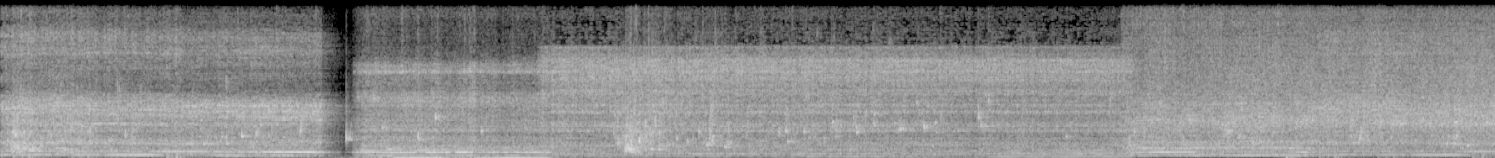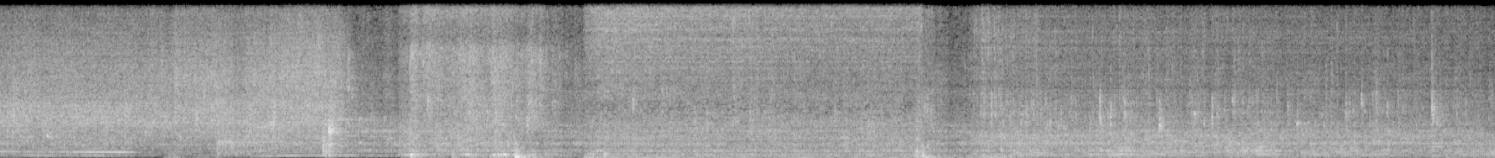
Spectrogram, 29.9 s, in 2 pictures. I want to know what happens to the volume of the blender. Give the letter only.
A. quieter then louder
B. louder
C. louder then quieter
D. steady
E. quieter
E.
